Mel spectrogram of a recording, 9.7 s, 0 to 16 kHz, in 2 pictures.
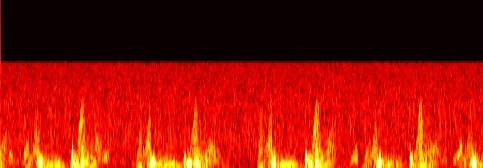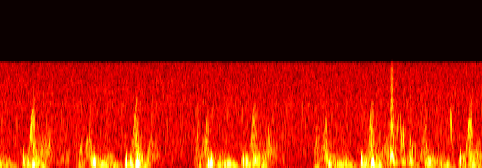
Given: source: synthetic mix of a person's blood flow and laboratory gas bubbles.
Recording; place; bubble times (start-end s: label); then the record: Doppler ultrasound of blood flow; precordium
8.69-9.00 s: bubbles
9.29-9.38 s: bubbles
From the record:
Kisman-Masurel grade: 111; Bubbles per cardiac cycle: 1 to 2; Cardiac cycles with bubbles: 1 to 10%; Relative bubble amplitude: barely perceptible (0.100 to 0.250); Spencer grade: 1 (occasional bubble signal discernible with the cardiac motion signal, with majority of cardiac periods free of bubbles); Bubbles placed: only in the low amplitude regions of the cardiac cycle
